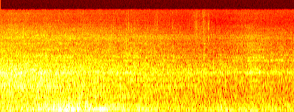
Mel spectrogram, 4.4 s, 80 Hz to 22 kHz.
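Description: Corvette fixed-roof coupe's V8 heard from inside the cabin while driving, with road noise. The engine note swells about a second in, then eases off and quietens.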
